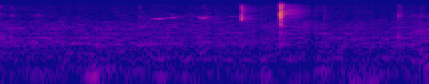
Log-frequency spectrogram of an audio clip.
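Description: Near silence broken by two faint, short clicks a fraction of a second apart, about a second and a quarter in.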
